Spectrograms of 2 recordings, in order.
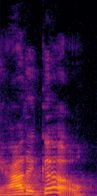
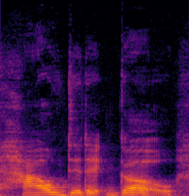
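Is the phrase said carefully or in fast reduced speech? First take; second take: fast reduced; carefully. First: It is said quickly with reduced sounds. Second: Each word is said fully and carefully.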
